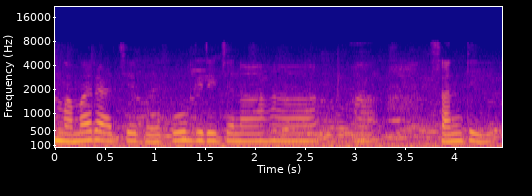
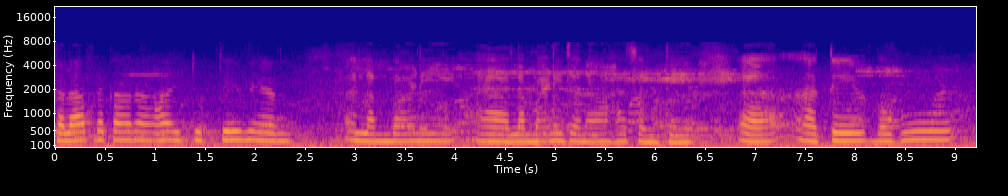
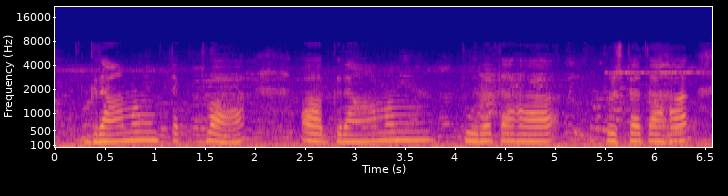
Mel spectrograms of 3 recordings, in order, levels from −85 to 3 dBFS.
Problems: background conversations at intervals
